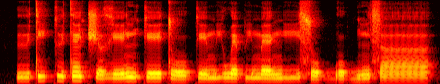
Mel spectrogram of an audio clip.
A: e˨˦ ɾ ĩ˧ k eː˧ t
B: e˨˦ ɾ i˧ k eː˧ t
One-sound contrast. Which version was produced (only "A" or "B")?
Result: A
